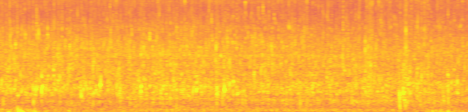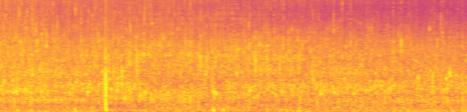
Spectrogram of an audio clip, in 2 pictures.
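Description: Small woodland creek trickling and splashing over rocks in a little cascade, growing fainter toward the end. A couple of sharp clicks stand out, one about midway and one a little later.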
